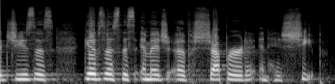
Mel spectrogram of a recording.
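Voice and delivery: ordinary talk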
